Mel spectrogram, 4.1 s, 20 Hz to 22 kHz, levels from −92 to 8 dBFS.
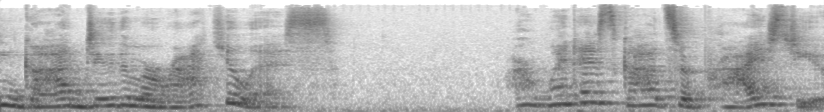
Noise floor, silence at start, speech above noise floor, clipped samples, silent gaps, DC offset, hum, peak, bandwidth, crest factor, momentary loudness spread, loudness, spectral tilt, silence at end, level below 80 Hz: -49 dBFS; 0 s; 24 dB; under 0.1%; none; under 0.1%; none; -8 dBFS; 18 kHz; 18 dB; 7 LU; -25 LUFS; -3 dB/octave; 0 s; -50 dBFS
